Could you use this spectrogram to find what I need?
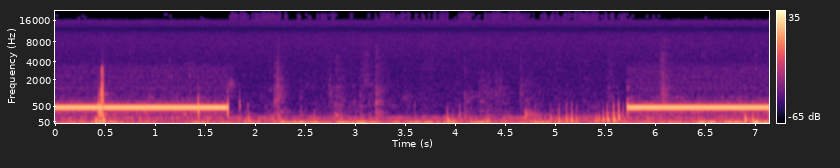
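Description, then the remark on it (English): A steady, loud, mid-pitched telephone dial tone hums for a couple of seconds as a phone call is being placed, cuts out into faint rustling and clicks, then returns unchanged at the end. No one speaks. “That's where I'm making this phone call right now.”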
